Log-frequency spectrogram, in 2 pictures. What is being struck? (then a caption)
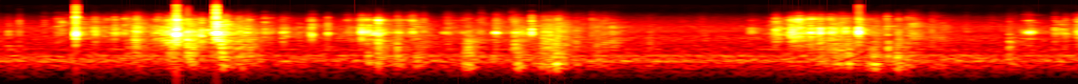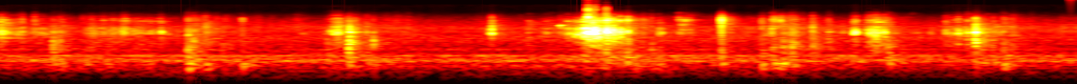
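Bar soap cut with a blade. A dry, solid white bar of soap with a blue outer layer, held in the hand, is cut and scraped with a utility knife blade. Brittle flakes chip off in a steady run of short, dry, crackling scrapes and snaps with a bright, crisp edge. Louder bursts of crunching rise over a constant low hum.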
